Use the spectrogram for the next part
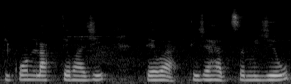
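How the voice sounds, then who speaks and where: A woman's voice: mid-range voice, monotone, a little fast, mellow, slight background noise, lightly acted. Woman voicing a sulking lovesick young man. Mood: sulky.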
